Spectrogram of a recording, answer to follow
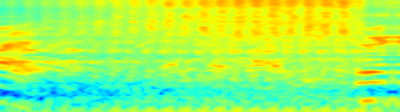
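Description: A small engine idling steadily, a low, even chug of about a dozen pulses a second.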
